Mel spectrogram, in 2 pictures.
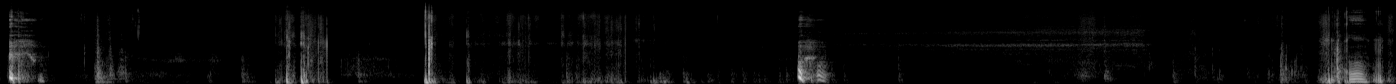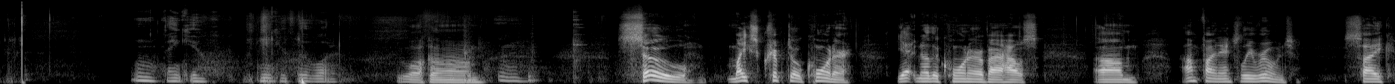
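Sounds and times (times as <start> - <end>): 
person coughing after a drink went down wrong: 0.1 - 0.5, 8.0 - 8.4, 18.0 - 19.4
speech: 13.5 - 14.0, 15.4 - 19.4, 20.2 - 27.9.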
